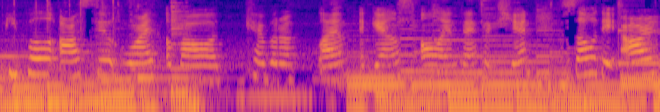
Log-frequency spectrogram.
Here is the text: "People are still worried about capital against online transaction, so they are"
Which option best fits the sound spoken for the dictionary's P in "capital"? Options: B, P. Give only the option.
B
